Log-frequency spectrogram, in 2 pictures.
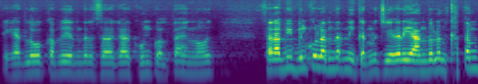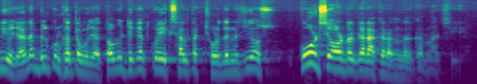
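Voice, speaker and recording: A man hosts a live news commentary stream in a casual, sarcastic way, often switching into English. His voice sits somewhat high for a man. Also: fast talker, warm tone.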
